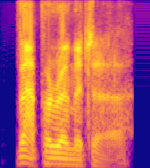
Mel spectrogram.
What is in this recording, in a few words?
"vaporimeter", British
